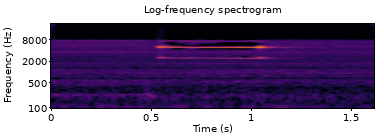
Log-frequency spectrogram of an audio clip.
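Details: High-pressure single-channel liquid syringe pump being demonstrated: a single steady high-pitched electronic beep lasting about half a second over quiet room noise; syringe pump alarm tone.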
